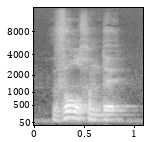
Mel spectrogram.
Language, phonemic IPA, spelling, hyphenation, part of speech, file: Dutch, /ˈvɔlɣəndə/, volgende, vol‧gen‧de, adjective / verb, Nl-volgende.ogg
- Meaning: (adjective) inflection of volgend: 1. masculine/feminine singular attributive 2. definite neuter singular attributive 3. plural attributive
